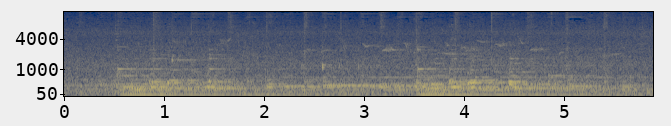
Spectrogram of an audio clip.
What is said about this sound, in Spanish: Seguimos al pie de la letra las indicaciones del mapa y descubrimos el tesoro verde. Se trataba de un hermoso arroyo.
